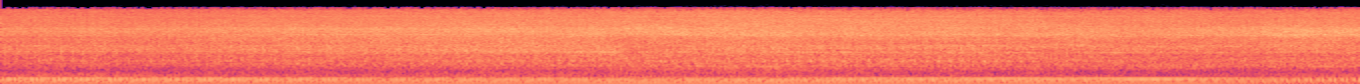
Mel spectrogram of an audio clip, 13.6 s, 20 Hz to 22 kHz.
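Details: 2001 WS6 Trans Am, six-speed manual, 41,400 miles: steady V8 idle with a fast, even tick about three a second, louder than when bought. It quiets but does not stop after 20 minutes; piston slap, a bent pushrod or lifter tick is suspected.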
